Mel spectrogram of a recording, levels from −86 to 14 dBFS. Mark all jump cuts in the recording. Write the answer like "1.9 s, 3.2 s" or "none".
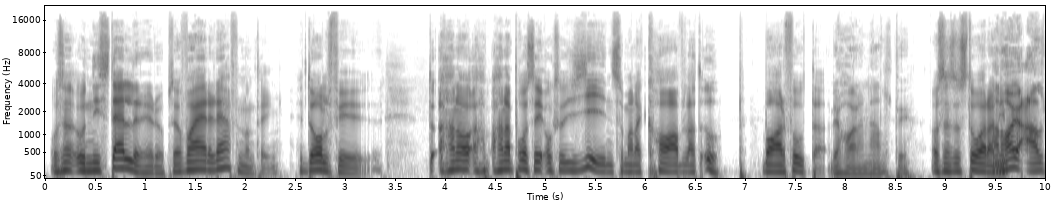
2.4 s, 7.0 s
